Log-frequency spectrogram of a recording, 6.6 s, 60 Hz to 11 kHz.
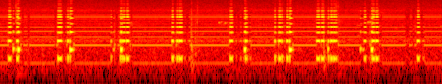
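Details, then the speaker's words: Pulse induction metal detector picking up a nearby mobile phone searching for signal: bursts of beeping tones about every 0.8 seconds over a steady hum, false signals. "that was a phone looking for a signal and you could plainly hear it there"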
